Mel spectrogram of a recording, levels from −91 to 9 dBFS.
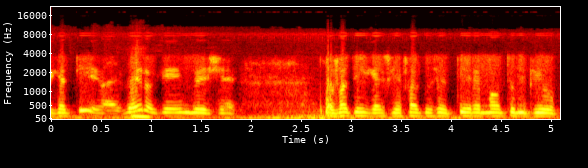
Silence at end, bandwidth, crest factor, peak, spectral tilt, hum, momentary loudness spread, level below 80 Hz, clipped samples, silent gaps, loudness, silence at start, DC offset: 0 s; 10 kHz; 14 dB; -2 dBFS; -6 dB/octave; none; 13 LU; -32 dBFS; under 0.1%; none; -16 LUFS; 0 s; 0.1%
